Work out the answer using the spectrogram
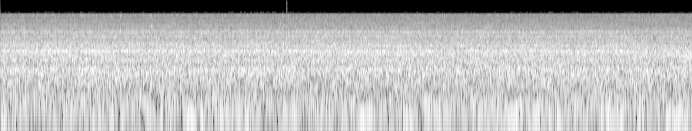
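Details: Oil burner on a heating system being dialed in, air band adjusted back: steady even roar of flame and fan, no pulsing or rumble; sounds good, normal operation.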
